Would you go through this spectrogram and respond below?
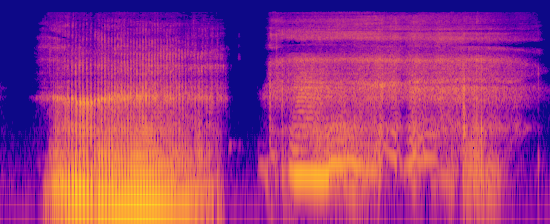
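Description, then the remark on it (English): Two long, loud snores in a row, a rumbling deep one followed by a rattling, wheezy one; a voice imitating an old man, a grandfather asleep in his bed, snoring heavily. “And old Granddad, he just kept snoring.”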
